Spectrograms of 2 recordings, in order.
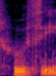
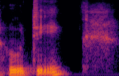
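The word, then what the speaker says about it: Houthis: uh the huthis which by the way is pronounced Hui not houti um and and and Hamas uh that's the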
